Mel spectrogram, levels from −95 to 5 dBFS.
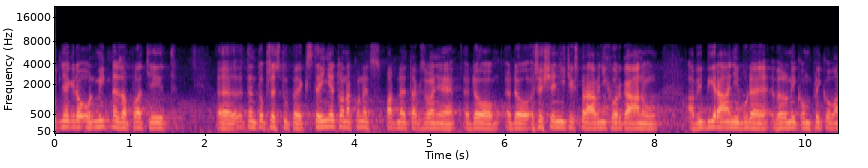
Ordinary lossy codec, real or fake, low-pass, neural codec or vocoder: Opus, 24 kbps; real; 7.2 kHz; none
